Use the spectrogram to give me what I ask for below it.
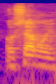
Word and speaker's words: Osemele: Our left guard is Kelechi Osemele. I think how you say his name. Kelechi Osemele. Osemele, there you go.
